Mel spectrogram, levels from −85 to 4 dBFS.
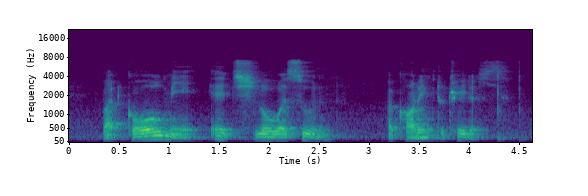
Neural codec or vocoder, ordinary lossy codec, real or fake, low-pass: autoencoder, 48 kHz, 128 numbers a frame, DAC-VAE, trained on Japanese speech; none; fake; 7.2 kHz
